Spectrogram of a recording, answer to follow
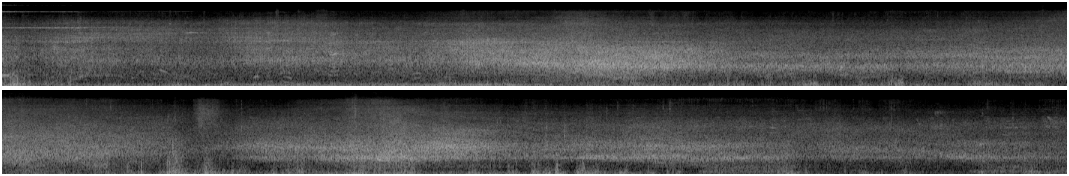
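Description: Street traffic noise mixed with wind rumbling on the microphone of a moving camera. The noise swells twice, about eight and nineteen seconds in, and a short knock comes near seventeen seconds.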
